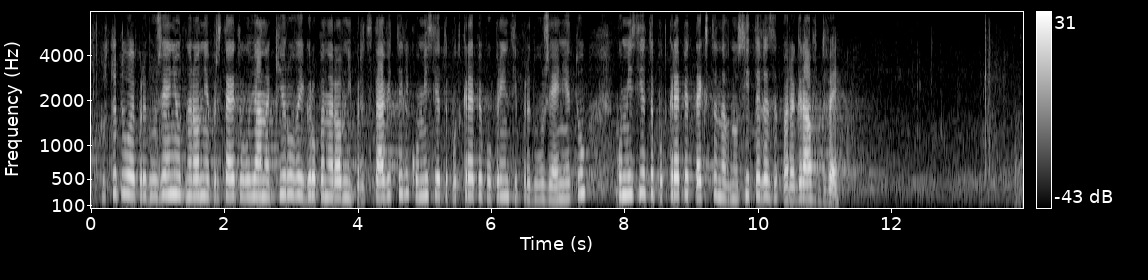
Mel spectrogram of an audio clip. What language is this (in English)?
Bulgarian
